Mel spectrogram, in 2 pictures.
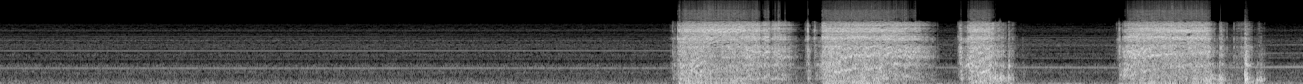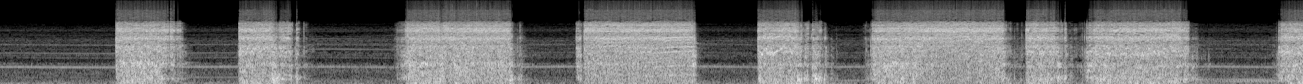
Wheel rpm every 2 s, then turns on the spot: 0, 0, 0, 50, 60, 60, 30, 90, 60, 110, 80, 120, 90.
20-22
